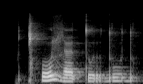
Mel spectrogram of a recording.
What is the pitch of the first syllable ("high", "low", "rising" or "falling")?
rising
